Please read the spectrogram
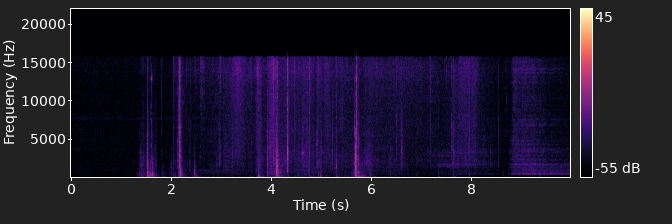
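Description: A person getting into a car's driver seat: rustling and a series of knocks and clunks, the loudest about six seconds in as the door shuts. A steady hum sets in near the end.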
